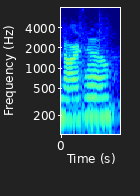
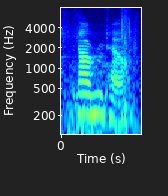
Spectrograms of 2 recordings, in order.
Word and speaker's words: Naruto: been saying it wrong i've been saying naruto it's not can you not be a giant ball it's naruto i just have to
